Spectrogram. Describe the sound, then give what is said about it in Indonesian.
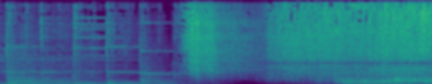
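Toilet flush triggered by an elderly man pressing the flush button: after a few soft knocks, a hissing rush of water swells up and keeps pouring steadily. “Sambil buang air, sang kakek menekan tombol penguras. Ia lalu menekan tombol itu sekali lagi setelah selesai.”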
